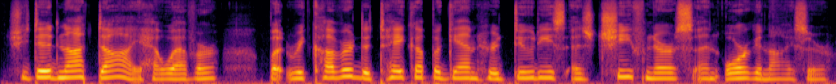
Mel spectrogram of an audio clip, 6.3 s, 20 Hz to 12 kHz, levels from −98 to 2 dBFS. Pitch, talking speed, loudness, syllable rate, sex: 190 Hz, 170 wpm, -20 LUFS, 5.0 syllables/s, female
